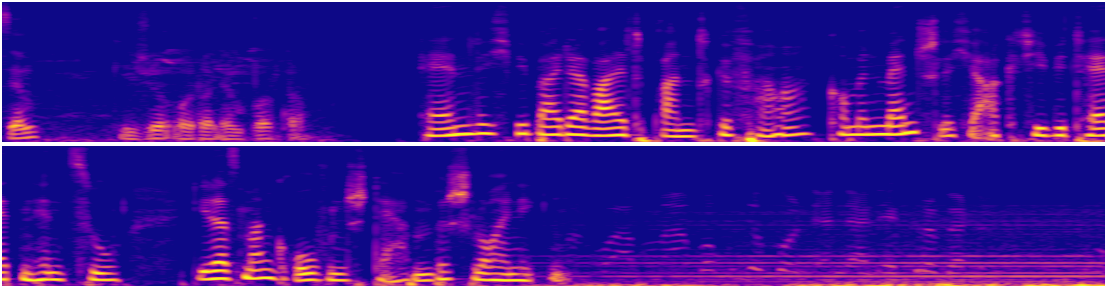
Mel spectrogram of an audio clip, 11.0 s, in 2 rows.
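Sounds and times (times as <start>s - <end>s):
speech: 0.0s - 8.7s
motorboat engine droning: 8.1s - 11.0s.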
